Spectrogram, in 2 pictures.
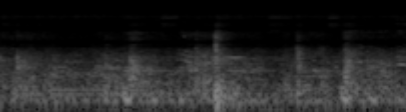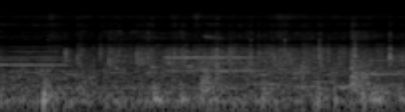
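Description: Padel rally: the ball is struck by rackets and rebounds off the court and glass walls, giving sharp knocks at irregular intervals, the loudest about two seconds in.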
